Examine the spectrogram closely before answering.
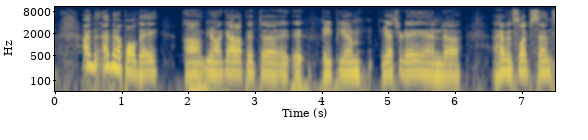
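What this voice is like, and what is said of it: Slightly hoarse voice. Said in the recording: “my voice is a little hoarse because I've been talking a lot”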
